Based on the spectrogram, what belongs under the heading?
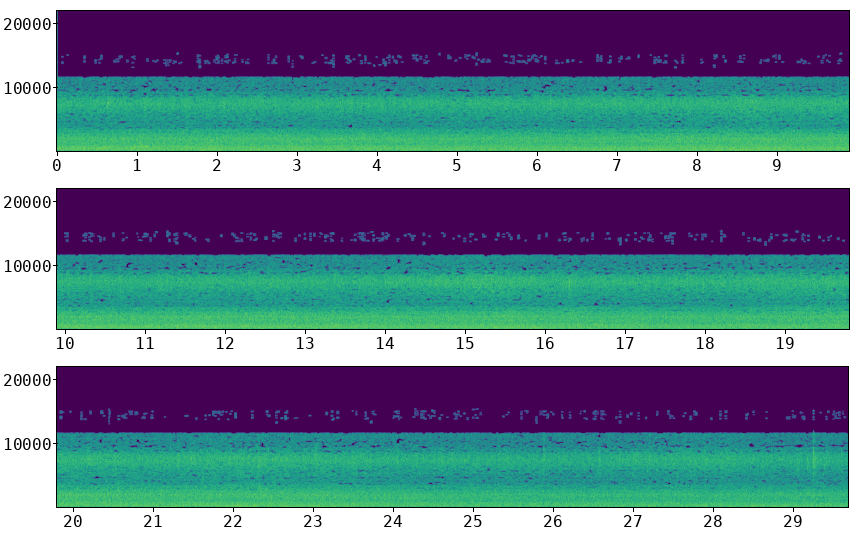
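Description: Heavy downpour: steady, dense rain pouring onto a wet road, with a faint low engine hum from passing traffic in the middle part.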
